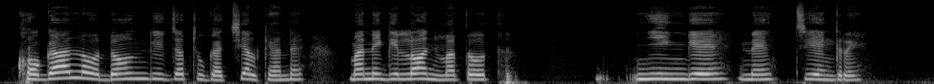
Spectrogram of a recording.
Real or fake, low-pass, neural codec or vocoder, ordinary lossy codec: fake; none; codec, 44.1 kHz, 3.4 kbps, Pupu-Codec; none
